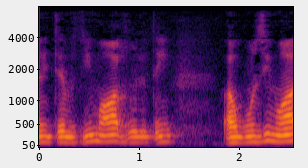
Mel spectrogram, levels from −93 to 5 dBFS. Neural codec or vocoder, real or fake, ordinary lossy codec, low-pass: autoencoder, 48 kHz, 32 numbers a frame, DAC-VAE, trained on Japanese speech; fake; MP3, 32 kbps; 7.2 kHz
